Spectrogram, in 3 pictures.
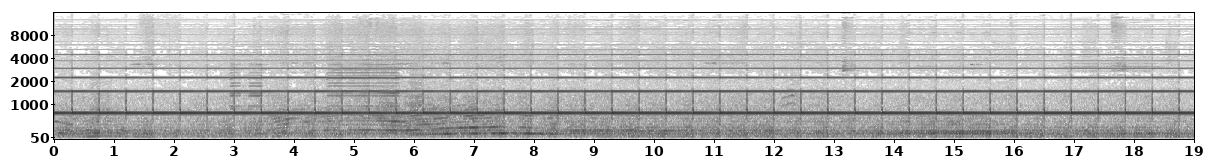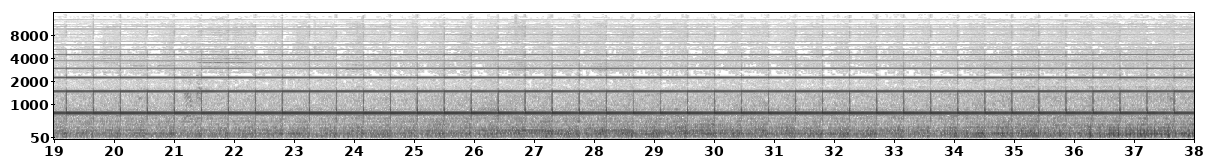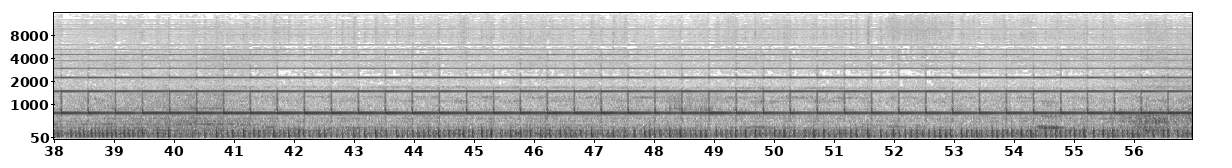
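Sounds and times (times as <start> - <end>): level crossing bell ringing: 0.0 - 18.7, 35.7 - 56.9
road traffic: 0.0 - 56.9.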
